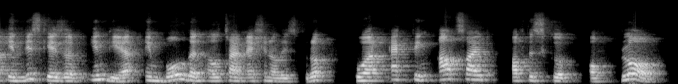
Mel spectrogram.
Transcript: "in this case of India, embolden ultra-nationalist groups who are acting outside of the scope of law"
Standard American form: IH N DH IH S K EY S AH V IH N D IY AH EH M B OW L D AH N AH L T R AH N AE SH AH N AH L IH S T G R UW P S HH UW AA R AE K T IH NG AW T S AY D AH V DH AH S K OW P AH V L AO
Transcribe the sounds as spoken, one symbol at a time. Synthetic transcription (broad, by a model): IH N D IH S K EY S AH V IH N D IY AH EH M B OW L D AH N AH L T R AH N AE SH AH N AH L IH S T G R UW P HH UW AA R AE K T IH NG AW T S AY D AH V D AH S K OW P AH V L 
